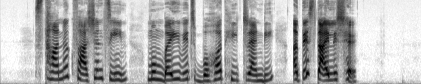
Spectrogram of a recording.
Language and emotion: Punjabi, happy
